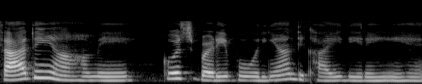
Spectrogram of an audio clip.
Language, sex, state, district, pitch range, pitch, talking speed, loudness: Hindi, male, Chhattisgarh, Raipur, 180-215 Hz, 190 Hz, 155 wpm, -21 LUFS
